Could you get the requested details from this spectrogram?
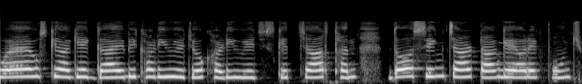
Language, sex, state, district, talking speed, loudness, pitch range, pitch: Hindi, female, Himachal Pradesh, Shimla, 245 wpm, -12 LUFS, 320-350 Hz, 335 Hz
